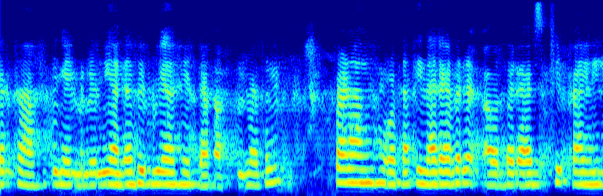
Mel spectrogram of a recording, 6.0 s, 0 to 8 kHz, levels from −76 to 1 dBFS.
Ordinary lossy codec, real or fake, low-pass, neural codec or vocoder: none; fake; none; codec, 16 kHz, 1 kbps, FreqCodec, smaller model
